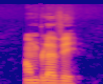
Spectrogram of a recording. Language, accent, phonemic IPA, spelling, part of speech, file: French, France, /ɑ̃.bla.ve/, emblaver, verb, LL-Q150 (fra)-emblaver.wav
- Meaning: to sow wheat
